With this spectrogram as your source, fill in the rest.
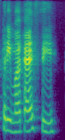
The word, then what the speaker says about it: terima kasih: I say terima kasih, or can you tell me the No, pronunciation? terima kasih.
